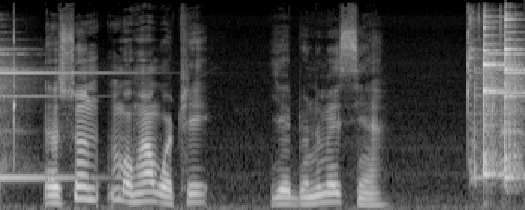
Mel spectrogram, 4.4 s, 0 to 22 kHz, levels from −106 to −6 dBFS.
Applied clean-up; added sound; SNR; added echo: none; Doorbell; -4 dB; none.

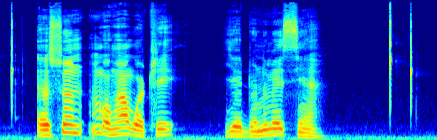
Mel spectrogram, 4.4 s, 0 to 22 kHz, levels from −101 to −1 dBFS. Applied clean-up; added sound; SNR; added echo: none; none; none; none.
